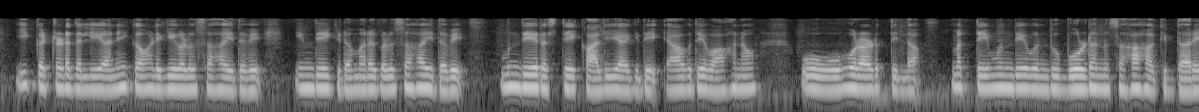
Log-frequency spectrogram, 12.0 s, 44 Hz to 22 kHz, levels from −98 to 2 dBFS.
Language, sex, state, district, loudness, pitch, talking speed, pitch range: Kannada, female, Karnataka, Belgaum, -28 LUFS, 160 Hz, 120 wpm, 155-170 Hz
